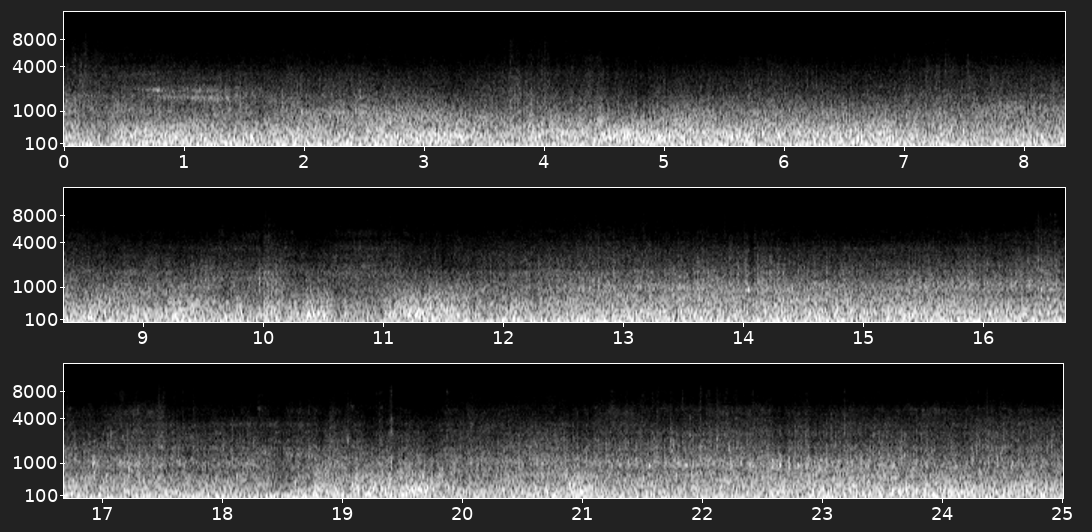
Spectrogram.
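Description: Strong wind rushes against the microphone.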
